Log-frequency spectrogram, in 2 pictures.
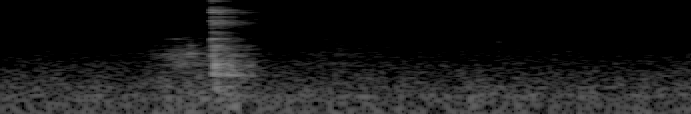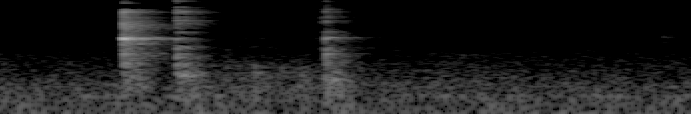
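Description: A few light clinks of a metal measuring spoon against a ceramic mug as water is scooped out: one about a second in, then three more in quick succession around four to five seconds in, over near silence.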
